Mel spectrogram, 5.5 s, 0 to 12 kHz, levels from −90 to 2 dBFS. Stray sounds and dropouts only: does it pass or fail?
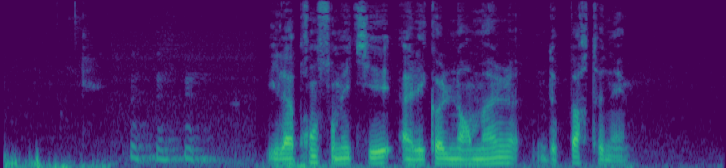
fail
